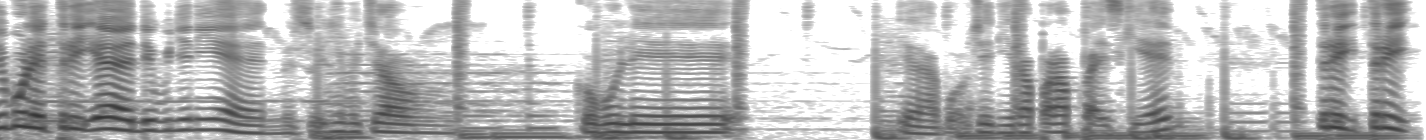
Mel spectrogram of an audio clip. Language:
Malay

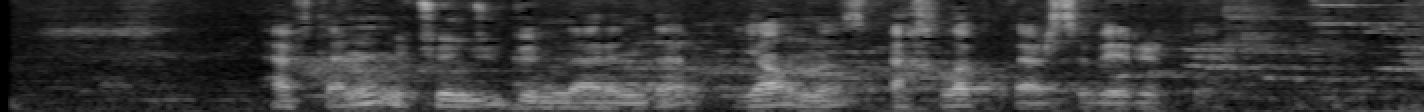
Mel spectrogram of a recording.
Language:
Azerbaijani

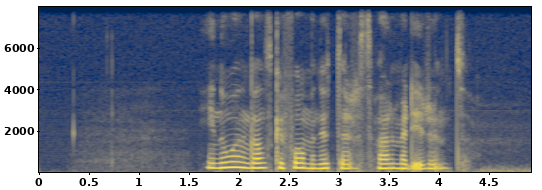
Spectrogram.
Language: Norwegian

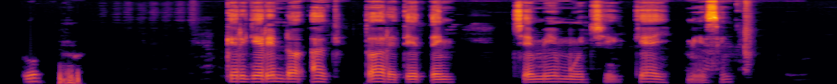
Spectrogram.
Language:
Kalenjin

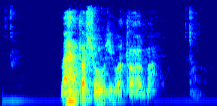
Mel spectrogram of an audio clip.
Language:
Hungarian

